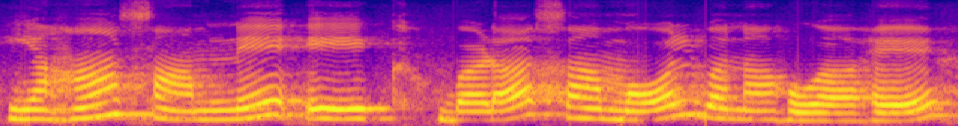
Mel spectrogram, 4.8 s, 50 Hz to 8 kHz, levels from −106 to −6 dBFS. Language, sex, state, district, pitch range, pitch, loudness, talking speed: Hindi, male, Rajasthan, Jaipur, 205-250 Hz, 230 Hz, -11 LUFS, 115 wpm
